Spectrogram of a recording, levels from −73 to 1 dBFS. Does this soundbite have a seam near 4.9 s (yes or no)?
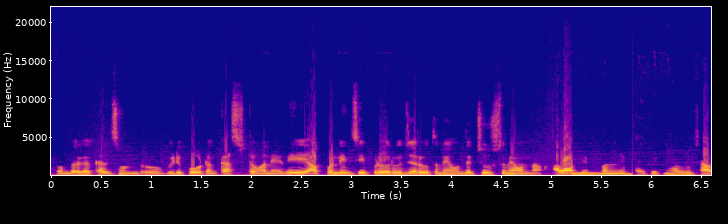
yes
